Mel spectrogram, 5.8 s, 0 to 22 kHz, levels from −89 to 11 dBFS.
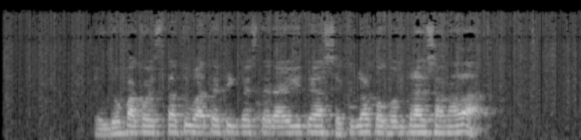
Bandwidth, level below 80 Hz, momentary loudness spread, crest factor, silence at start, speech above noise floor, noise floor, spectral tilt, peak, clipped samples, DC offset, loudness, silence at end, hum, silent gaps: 17 kHz; -50 dBFS; 20 LU; 16 dB; 0.05 s; 23 dB; -41 dBFS; -5.5 dB/octave; -4 dBFS; under 0.1%; under 0.1%; -19 LUFS; 0.05 s; none; none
